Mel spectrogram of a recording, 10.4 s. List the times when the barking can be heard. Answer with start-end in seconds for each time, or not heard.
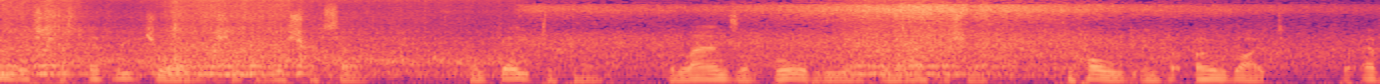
not heard.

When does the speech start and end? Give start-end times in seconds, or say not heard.
0.0-2.8, 3.5-10.3.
